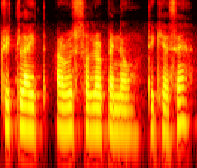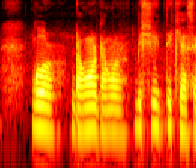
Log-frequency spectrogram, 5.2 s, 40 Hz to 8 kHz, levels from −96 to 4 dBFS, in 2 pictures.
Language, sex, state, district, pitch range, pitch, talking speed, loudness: Nagamese, male, Nagaland, Kohima, 130-150 Hz, 140 Hz, 125 wpm, -20 LUFS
